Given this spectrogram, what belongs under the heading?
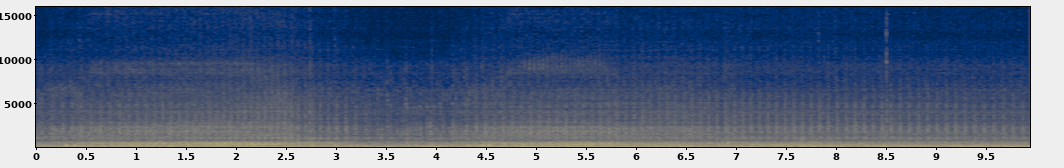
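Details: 1968 Land Rover Series 2A petrol engine idling with a steady low rumble and a repetitive metallic knock; cause unknown.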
